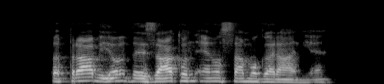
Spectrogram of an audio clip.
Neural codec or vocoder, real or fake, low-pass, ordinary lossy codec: codec, 16 kHz, 8 kbps, FunCodec, trained on Chinese and English, 25 frames a second; fake; 7.2 kHz; none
